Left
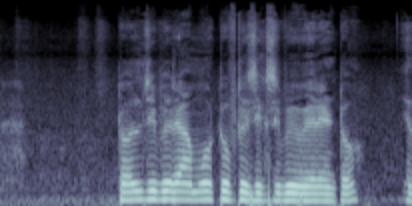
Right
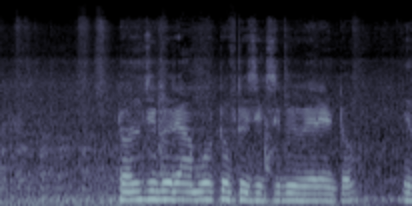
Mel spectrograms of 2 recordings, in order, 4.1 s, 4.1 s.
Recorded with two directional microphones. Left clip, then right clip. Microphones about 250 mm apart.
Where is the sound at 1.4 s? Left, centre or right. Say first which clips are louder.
Left 16 dB; left.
